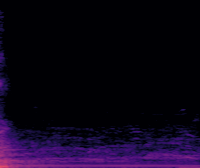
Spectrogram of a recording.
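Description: Near silence, with only a faint steady hum of a few low held tones.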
